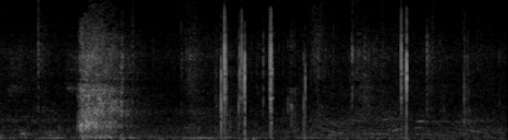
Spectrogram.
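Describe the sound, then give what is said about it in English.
A dog hacks and coughs from kennel cough, starting with one harsh, breathy burst and followed by a few short, sharp honking coughs, moderately loud. “Otherwise you'll start coughing like that. Yes, Rosie has kennel cough, which is not good.”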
